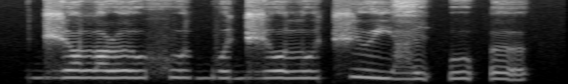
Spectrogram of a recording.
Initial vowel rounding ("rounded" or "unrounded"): rounded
